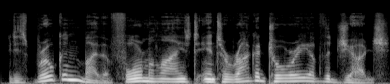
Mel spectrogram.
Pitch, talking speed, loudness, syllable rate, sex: 125 Hz, 155 wpm, -16 LUFS, 5.4 syllables/s, male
